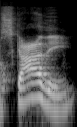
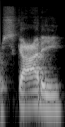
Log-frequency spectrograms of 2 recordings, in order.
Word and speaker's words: Skadi: Skadi being a great example, or Skadi, depending on how you say it.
